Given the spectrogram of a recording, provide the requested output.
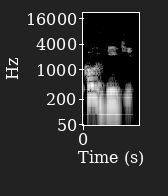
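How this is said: It is said with a Brazilian accent. "we say"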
